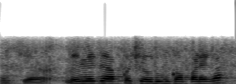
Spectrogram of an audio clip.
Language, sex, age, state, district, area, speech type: Urdu, male, 18-30, Delhi, East Delhi, urban, conversation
